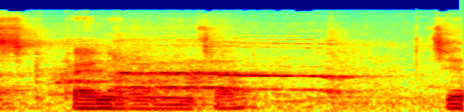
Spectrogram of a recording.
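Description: A long, slightly falling call held about a second in the background, over a few words from a man's voice.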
